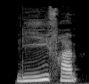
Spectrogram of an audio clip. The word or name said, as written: ligefrem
